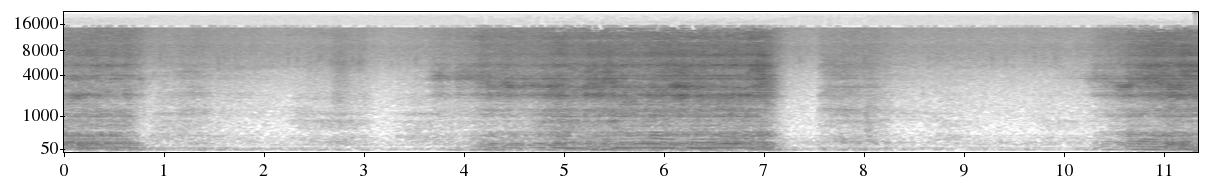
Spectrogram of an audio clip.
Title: A snoRing dog, Bleki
